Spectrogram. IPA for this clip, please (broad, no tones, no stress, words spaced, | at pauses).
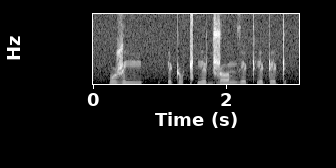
uʐi | ʔiʈuǁʰi ɖ͡ʐɤnzi ʈʰiʈiʈ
